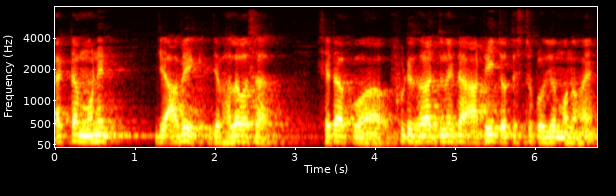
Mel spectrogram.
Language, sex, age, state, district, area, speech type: Bengali, male, 18-30, West Bengal, Jalpaiguri, rural, spontaneous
